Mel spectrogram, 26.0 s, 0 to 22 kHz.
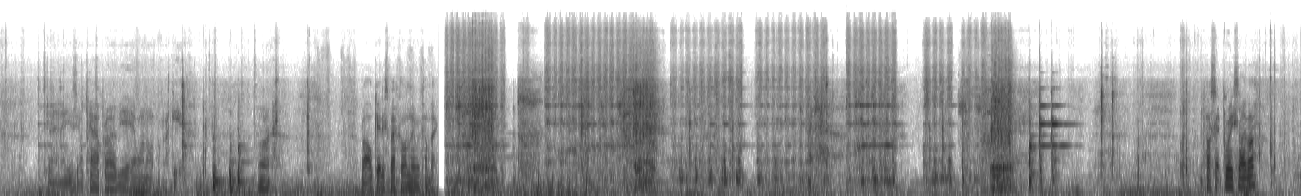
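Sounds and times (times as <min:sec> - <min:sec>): scraping metal by hand: 0:08.9 - 0:20.4.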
